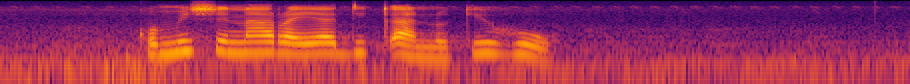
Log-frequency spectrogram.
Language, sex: Southern Sotho, female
